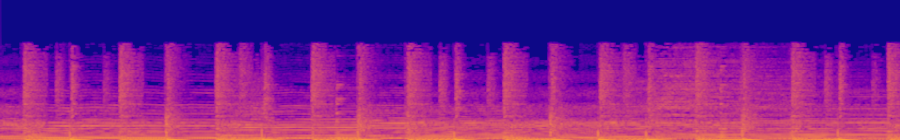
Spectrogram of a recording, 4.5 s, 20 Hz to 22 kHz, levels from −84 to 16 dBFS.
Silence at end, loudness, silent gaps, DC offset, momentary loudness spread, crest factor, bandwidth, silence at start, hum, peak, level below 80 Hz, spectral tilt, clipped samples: 0 s; -13 LUFS; none; under 0.1%; 1 LU; 12 dB; 15.5 kHz; 0 s; none; 0 dBFS; -18 dBFS; -5 dB/octave; under 0.1%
